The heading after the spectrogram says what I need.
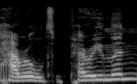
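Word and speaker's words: Harold Perrineau: I love it and I love is it Harold Perryman is that how you say his name yeah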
